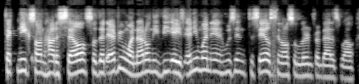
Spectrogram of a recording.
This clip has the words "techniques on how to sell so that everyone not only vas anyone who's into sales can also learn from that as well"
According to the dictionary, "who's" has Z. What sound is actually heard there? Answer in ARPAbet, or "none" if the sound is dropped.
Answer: Z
